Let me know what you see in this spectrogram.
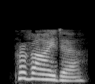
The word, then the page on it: provider: prə’vaıdər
